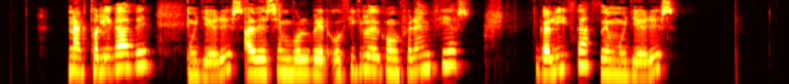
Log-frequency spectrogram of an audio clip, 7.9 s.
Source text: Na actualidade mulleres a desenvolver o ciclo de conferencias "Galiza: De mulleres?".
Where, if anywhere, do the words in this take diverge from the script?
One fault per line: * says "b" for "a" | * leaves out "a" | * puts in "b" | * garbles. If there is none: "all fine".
all fine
